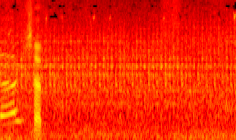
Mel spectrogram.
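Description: Farm tractor's diesel engine idling steadily, a low even rumble, with a man's voice finishing a word at the start.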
